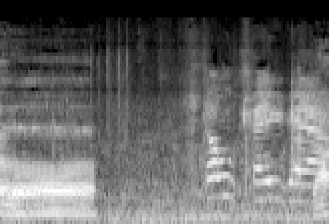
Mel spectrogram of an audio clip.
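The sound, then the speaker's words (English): A voice imitates a foghorn: one loud, low, steady droning hum lasting about a second, then quieter rising, squeaky vocal sounds follow. “And pretty soon, the foghorn started a, a blowing.”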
